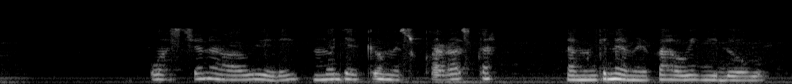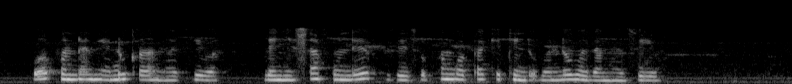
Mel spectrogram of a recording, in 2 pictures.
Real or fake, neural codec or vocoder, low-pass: fake; vocoder, 22.05 kHz, 80 mel bands, WaveNeXt; 5.4 kHz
